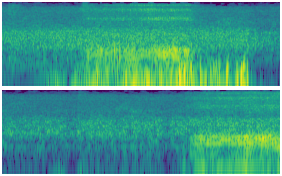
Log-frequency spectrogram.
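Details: Max, a sleeping pug: loud, rattling, buzzy snores, one long breath in, a quiet pause, then the next snore starting. Snoring.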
